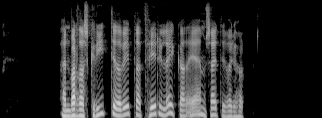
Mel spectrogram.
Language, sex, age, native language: Icelandic, male, 60-69, Icelandic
